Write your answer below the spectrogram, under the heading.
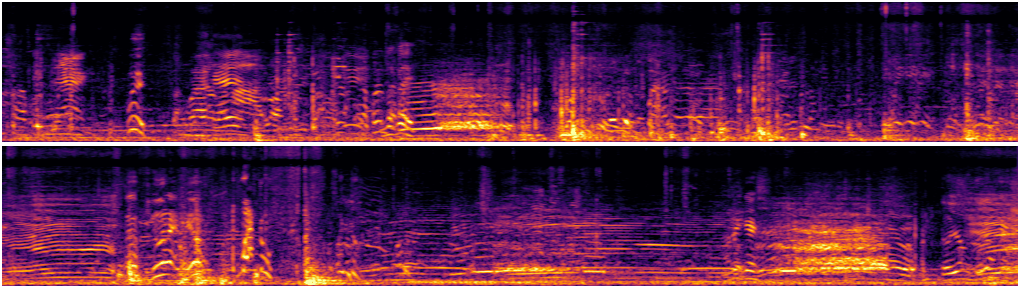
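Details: Angry cattle unloaded from a truck bellow repeatedly through twenty seconds, overlapping wavering moos of varying length amid clattering, low engine-like rumble and occasional voices.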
